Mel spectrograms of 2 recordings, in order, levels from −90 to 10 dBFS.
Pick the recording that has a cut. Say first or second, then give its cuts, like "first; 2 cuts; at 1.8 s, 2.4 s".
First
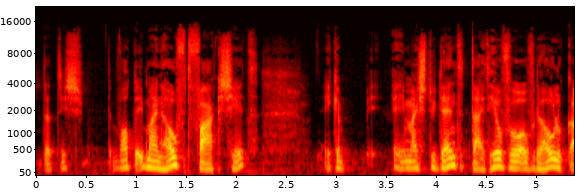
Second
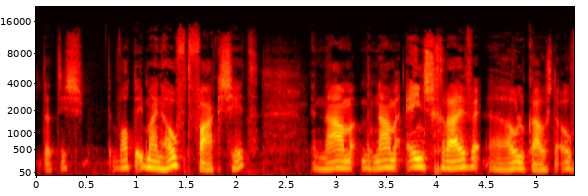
second; 2 cuts; at 2.7 s, 4.4 s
